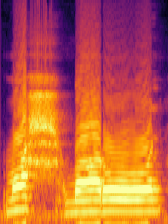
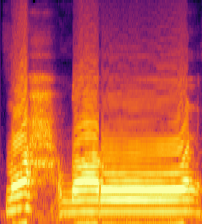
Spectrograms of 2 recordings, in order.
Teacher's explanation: ha ada memiliki sifat hamas yaitu mengalirnya nafas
